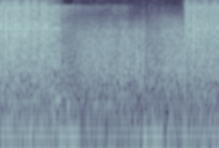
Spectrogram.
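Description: A battle cannon round fired in the Ork mecha game Boneblades, a dense, rumbling boom that rolls on as a sustained low blast with a heavy, close presence.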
